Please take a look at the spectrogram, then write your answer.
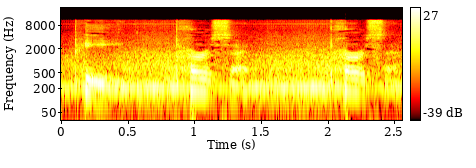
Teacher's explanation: this is a bilabial consonant what does that mean it means when you're forming it with your lips you have a lot of air that pushes out there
